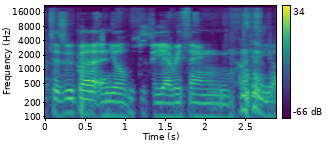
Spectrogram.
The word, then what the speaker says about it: Tezuka: t-e-z k-a okay okay you say like manga to zuka and you'll see everything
